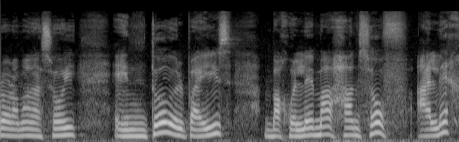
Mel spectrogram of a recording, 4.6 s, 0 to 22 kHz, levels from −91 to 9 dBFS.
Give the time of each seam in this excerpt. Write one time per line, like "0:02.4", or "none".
none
